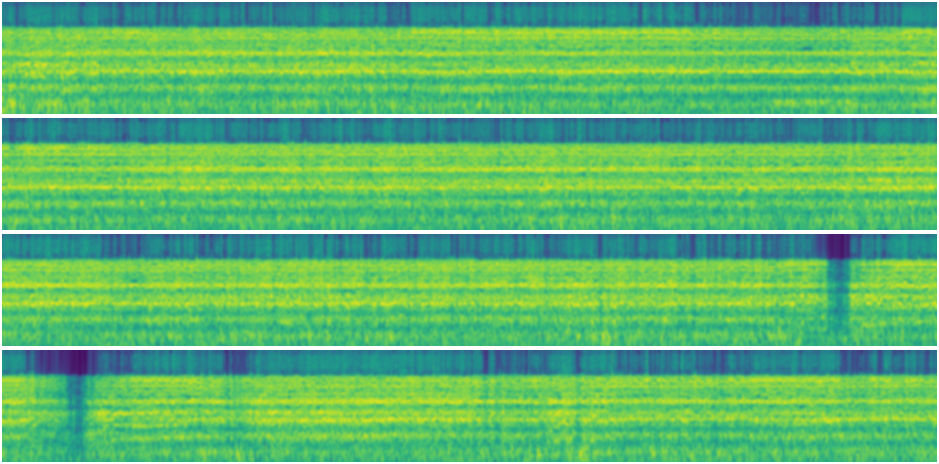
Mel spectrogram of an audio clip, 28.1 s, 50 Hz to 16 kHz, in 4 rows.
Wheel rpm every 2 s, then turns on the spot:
220, 230, 230, 230, 230, 230, 230, 230, 240, 230, 130, 190, 220, 230.
none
